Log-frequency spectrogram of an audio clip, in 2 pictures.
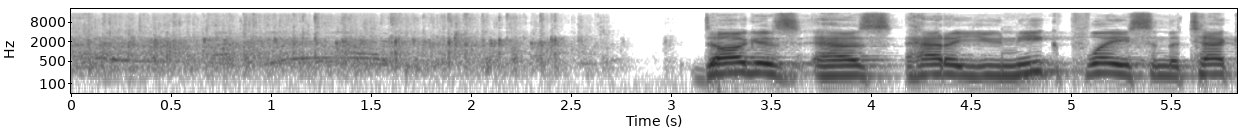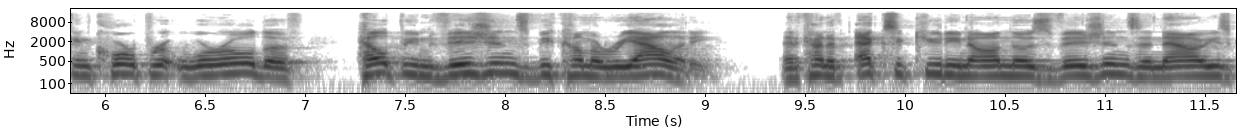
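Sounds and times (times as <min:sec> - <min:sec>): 
audience applauding: 0:00.0 - 0:02.8
speech: 0:03.2 - 0:11.6.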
